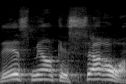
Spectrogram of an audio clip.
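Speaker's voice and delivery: put-on very high, loud, slow, poor New England accent. Retelling a woman complaining about milk at a dairy, in a bad new england accent. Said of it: "that was a New England accent".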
